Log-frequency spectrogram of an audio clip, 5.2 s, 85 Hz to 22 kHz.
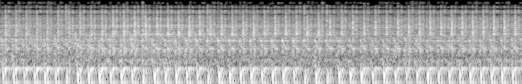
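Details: Old barn-find Moto Guzzi single first start after 40 years, head work done: even steady thump about three beats a second, no misses or knocks, oil tight and circulating; ticking over nicely.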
